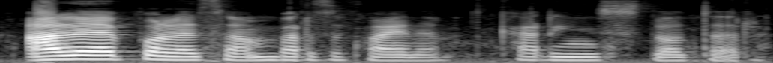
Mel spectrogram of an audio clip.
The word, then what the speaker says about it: Slaughter: Slaughter, Slaughter, nie wiem jak się wymawia. Slaughter!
